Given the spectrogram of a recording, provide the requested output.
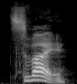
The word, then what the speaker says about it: zwei: And then we move on with the letter 2 or zwei in German. Zwei. As you can see, here we also have the I sound and the Z followed by a W is pronounced zw.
